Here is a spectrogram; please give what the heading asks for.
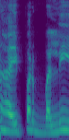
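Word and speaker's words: hyperbole: इसका उच्चारण हाइपरबली है।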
